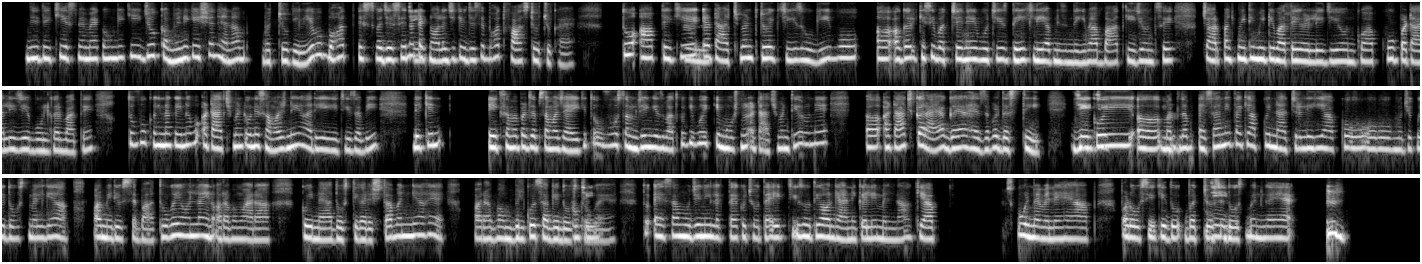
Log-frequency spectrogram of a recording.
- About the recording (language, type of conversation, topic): Hindi, podcast, आज के बच्चे तकनीक के ज़रिए रिश्तों को कैसे देखते हैं, और आपका क्या अनुभव है?
- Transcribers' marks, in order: in English: "कम्युनिकेशन"; in English: "टेक्नोलॉजी"; in English: "फ़ास्ट"; in English: "अटैचमेंट"; other background noise; in English: "अटैचमेंट"; in English: "इमोशनल अटैचमेंट"; in English: "अ अटैच"; in English: "नेचुरली"; in English: "ऑर्गेनिकली"; in English: "ऑर्गेनिकली"; throat clearing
